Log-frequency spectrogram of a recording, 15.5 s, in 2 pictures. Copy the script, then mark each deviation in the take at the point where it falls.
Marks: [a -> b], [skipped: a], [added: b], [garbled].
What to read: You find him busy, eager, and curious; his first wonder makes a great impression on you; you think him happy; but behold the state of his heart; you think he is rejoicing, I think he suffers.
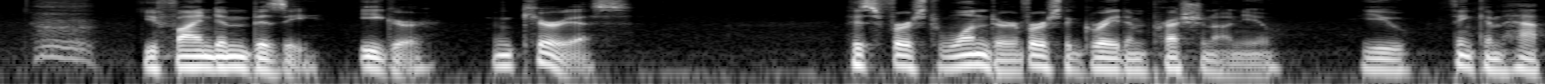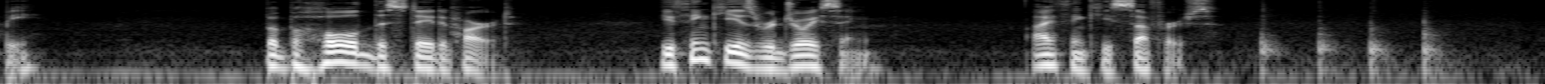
You find him busy, eager, and curious; his first wonder [makes -> first] a great impression on you; you think him happy; but behold the state of [skipped: his] heart; you think he is rejoicing, I think he suffers.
